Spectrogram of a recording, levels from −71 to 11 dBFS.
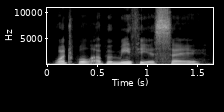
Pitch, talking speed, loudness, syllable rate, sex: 170 Hz, 145 wpm, -16 LUFS, 4.7 syllables/s, female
